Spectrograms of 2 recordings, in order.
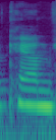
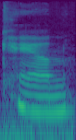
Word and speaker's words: Cannes: And everybody has heard of the Cannes Film Festival. In English, we would pronounce it Cannes, right? In French, it would be Cannes.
